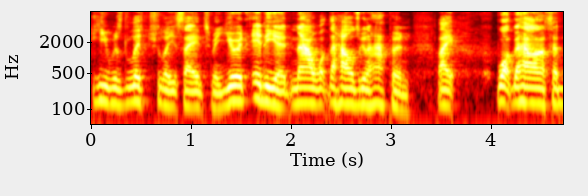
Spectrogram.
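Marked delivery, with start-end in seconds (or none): none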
